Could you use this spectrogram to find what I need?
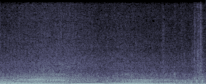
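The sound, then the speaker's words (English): A dune buggy's engine, out on all-terrain ground at night, revs in a throaty, sustained drone whose pitch wavers up and down through a few surges, with no talk. “The buggy's the best thing for all terrain. We are not getting stuck out here.”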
